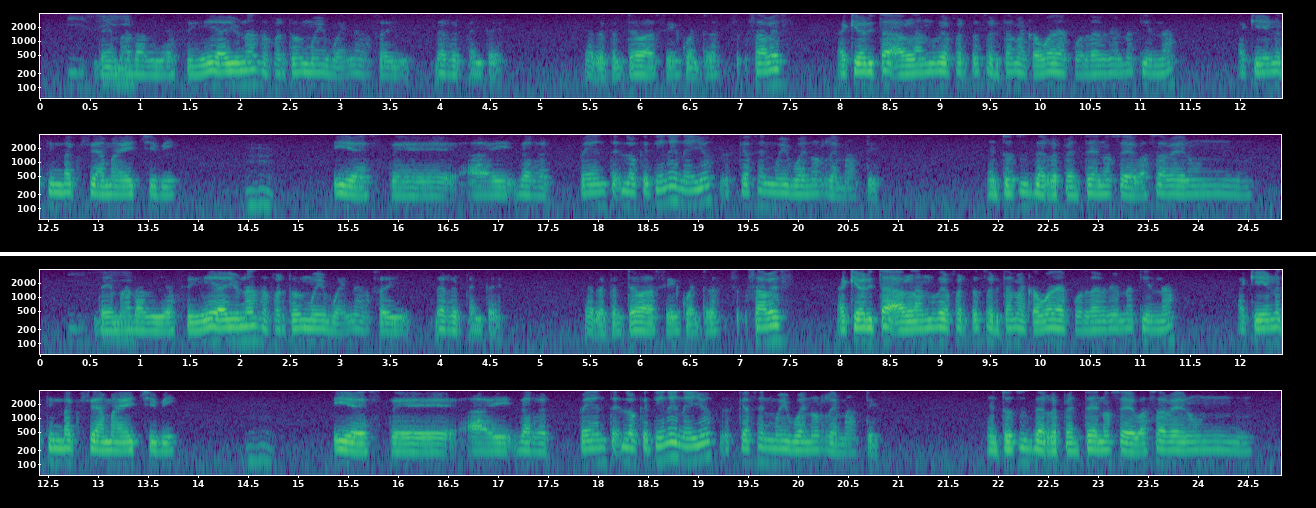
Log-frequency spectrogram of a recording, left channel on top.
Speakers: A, on the left; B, on the right.
A: Y sí,
B: de maravilla, sí, hay unas ofertas muy buenas ahí, de repente, de repente vas y encuentras, ¿sabes? Aquí ahorita, hablando de ofertas, ahorita me acabo de acordar de una tienda Aquí hay una tienda que se llama H-E-B
A: ujú,
B: y este, hay de repente, lo que tienen ellos es que hacen muy buenos remates. Entonces de repente, no sé, vas a ver un,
